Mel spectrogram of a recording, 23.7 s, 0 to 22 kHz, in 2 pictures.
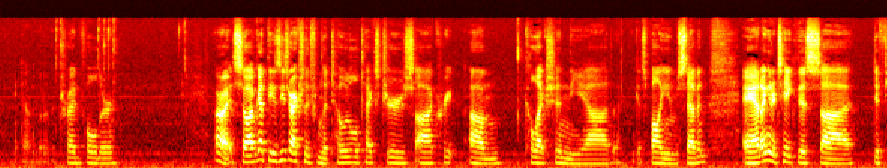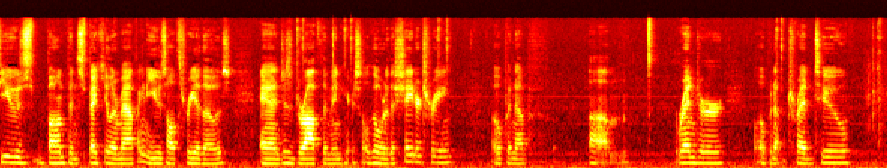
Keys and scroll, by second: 23.1 Tab.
